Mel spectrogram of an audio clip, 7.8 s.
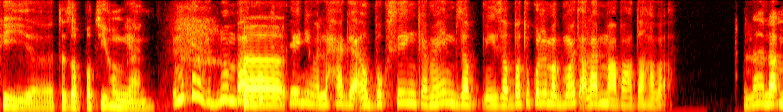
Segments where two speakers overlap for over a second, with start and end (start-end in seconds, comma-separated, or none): none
